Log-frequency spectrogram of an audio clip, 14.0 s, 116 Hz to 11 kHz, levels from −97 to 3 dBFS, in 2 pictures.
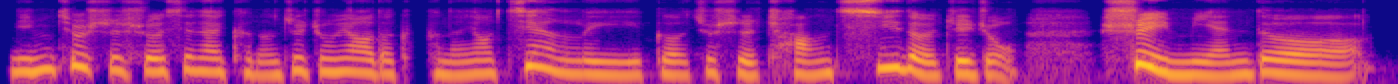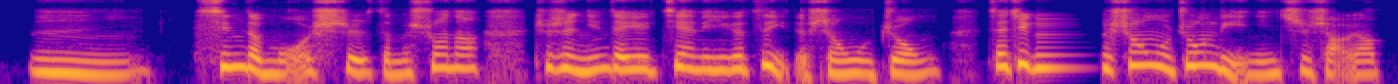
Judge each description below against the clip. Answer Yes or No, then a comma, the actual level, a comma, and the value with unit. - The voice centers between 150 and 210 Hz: No, high, 225 Hz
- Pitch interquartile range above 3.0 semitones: Yes, average, 4.7 semitones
